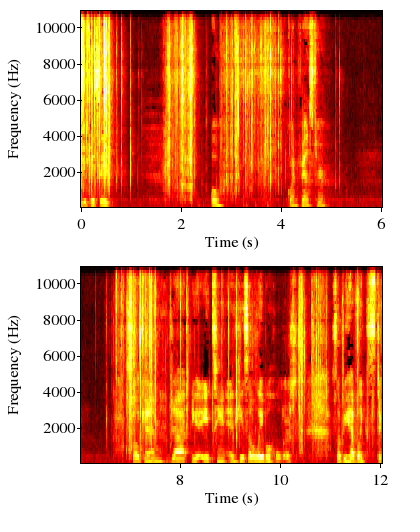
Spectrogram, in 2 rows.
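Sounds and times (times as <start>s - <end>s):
plastic packaging crinkling: 0.0s - 5.2s, 6.5s - 12.0s.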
